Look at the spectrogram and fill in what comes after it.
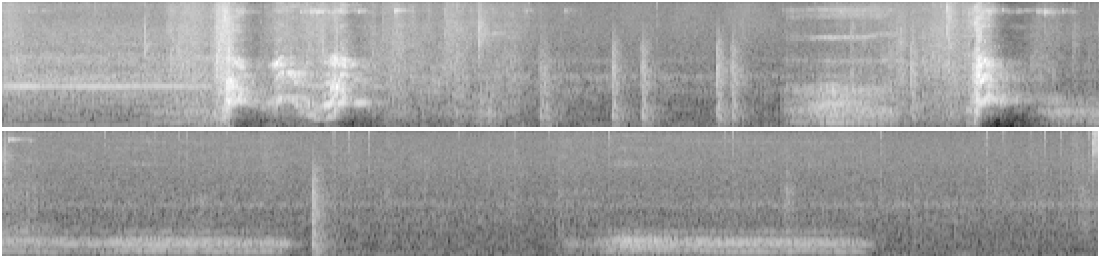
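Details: Female dog reacting badly to her owner wearing a Pikachu costume: a few harsh barks early on, then longer drawn-out tonal whining or growling sounds in two stretches, over a low steady hum.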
